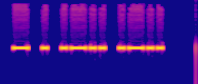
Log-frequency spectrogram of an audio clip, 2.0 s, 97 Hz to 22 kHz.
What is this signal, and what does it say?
Morse code, heard as a keyed tone, about 25 wpm, 1000 Hz. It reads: TELL
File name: qotdfiles / 25wpm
